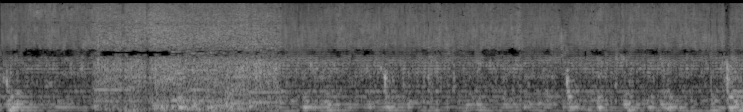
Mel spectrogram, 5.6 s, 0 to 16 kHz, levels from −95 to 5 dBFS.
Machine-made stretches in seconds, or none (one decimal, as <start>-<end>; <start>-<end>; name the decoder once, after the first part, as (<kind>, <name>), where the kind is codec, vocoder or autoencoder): 0.0-0.7 (vocoder, BigVGAN v2); 2.1-5.6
